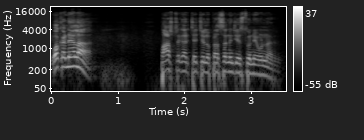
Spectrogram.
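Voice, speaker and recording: A man's voice: on the high side, sing-song, brisk. A male pastor preaching a sermon, telling a story with dramatic flair and acting out every quoted line.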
